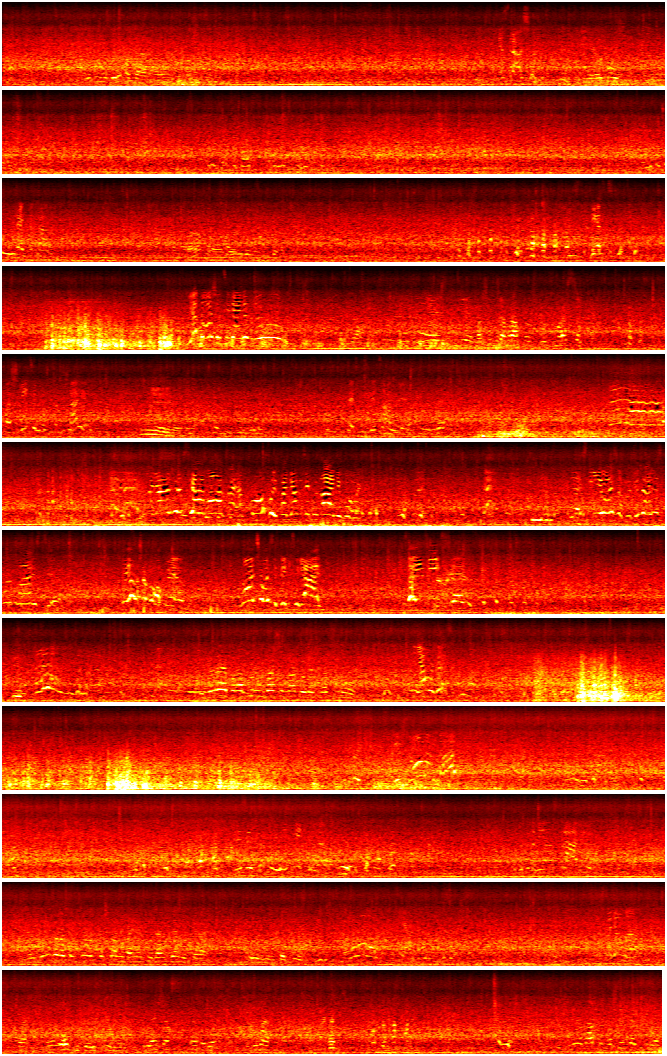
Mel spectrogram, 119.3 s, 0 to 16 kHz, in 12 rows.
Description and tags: Thunderstorm in the city. Russian peoples are speaks and laughs. Sound of cloudburst. City noise. Cars drive over wet road.
Recorded: 2013-07-25.
XY-stereo.
Recorder: Tascam DR-40, deadcat.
